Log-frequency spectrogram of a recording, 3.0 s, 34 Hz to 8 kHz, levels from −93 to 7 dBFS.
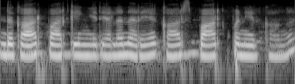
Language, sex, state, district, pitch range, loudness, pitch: Tamil, female, Tamil Nadu, Nilgiris, 210-225 Hz, -18 LUFS, 220 Hz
